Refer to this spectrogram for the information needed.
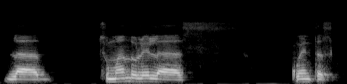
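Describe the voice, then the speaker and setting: A man's voice: mid-range voice, steady tone, extremely slow, dark tone. A man answering a teacher's questions as a student, hesitant and searching for his words. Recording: dull lo-fi line.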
